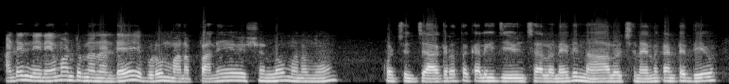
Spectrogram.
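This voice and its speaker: High, very mellow Rayalaseema Telugu man advising. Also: fairly even intonation, moderate pace. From Kurnool, Andhra Pradesh, India. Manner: earnest, admonishing, repeats phrases and checks for agreement. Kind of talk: advisory phone conversation. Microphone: phone call. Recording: dull lo-fi phone call recording.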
